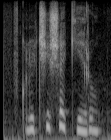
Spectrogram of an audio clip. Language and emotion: Russian, neutral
